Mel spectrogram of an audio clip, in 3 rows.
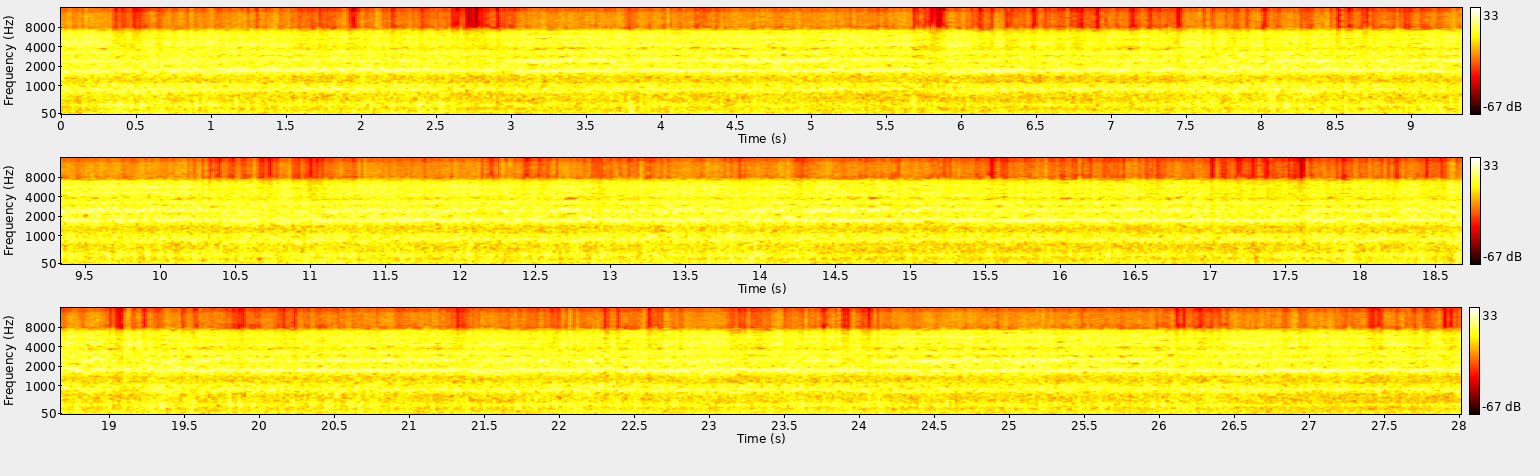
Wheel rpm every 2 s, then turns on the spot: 220, 230, 220, 230, 230, 220, 230, 230, 230, 230, 230, 230, 230, 230.
none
